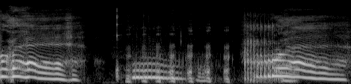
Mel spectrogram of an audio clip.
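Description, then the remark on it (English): A person imitates a pigeon's cooing with three throaty, warbling bursts, a long falling coo, a choppy stuttering middle stretch, then another drawn-out coo, fairly loud. “But what's pigeon French? Well, it's... It's what pigeons talk.”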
